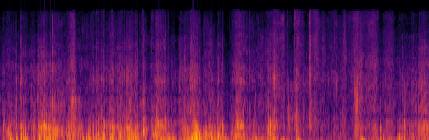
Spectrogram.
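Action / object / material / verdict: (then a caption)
tap / fabric-covered EVA hard-shell zipper case / EVA foam / none. Long painted nails scratch and tap on a closed, hollow, black fabric-covered hard-shell EVA zipper case. The result is a quick run of dull, low, muffled taps mixed with soft scratchy rustling. Each tap dies away almost at once.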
